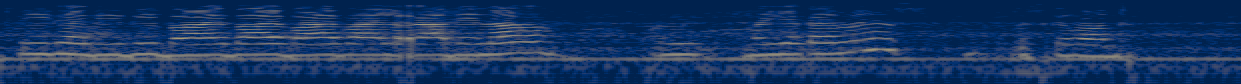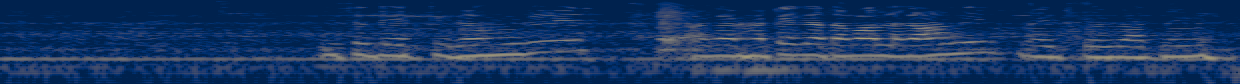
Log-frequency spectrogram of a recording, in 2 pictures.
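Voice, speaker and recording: A woman's voice: a little high, little pitch movement, unhurried, pauses often, noisy background. A woman hosting a live stream, chatting casually with her viewers and calling them elder sister.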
